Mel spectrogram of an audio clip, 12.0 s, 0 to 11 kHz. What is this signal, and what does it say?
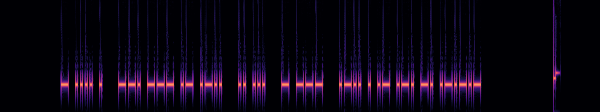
Morse code, heard as a keyed tone, about 25 wpm, 700 Hz. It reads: THE GOAL IS TO LEARN.
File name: practice / 25wpm / Sentences with 2-Word Phrases - 25wpm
